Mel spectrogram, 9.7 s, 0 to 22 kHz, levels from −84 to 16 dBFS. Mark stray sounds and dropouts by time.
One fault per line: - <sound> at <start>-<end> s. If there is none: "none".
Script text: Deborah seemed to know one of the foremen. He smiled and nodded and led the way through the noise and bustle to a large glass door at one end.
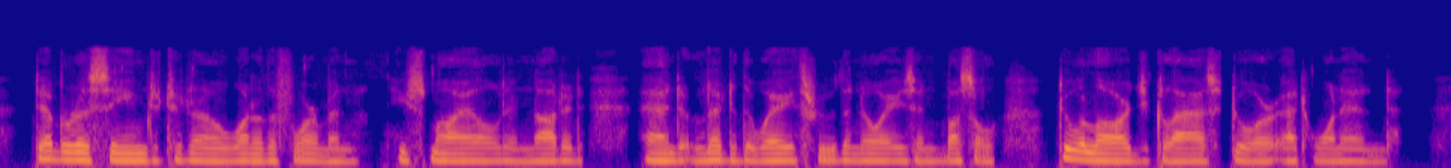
none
